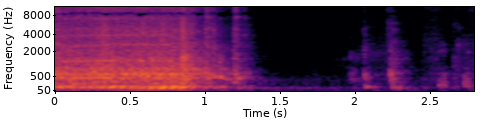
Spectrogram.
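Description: A sewing machine runs a straight stitch through fabric for a file folder book cover, a steady fast whirring burst that stops abruptly, followed by a few faint clicks and handling sounds.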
